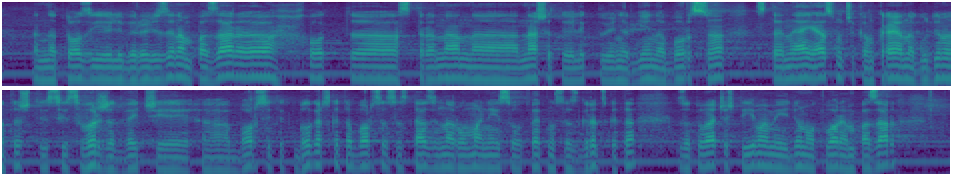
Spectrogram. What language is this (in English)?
Bulgarian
